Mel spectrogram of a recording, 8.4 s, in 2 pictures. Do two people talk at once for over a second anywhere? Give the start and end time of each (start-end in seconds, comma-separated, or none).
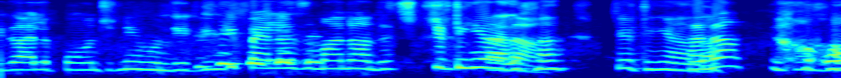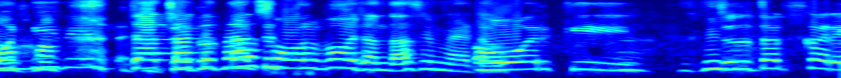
none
